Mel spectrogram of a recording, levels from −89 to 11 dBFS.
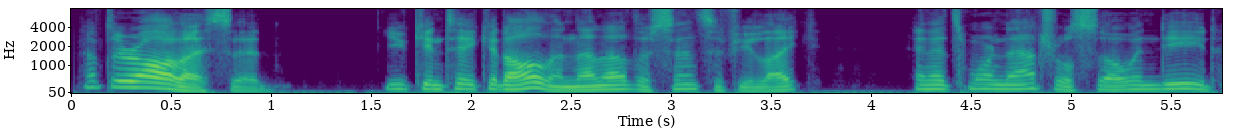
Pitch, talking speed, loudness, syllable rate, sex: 150 Hz, 220 wpm, -18 LUFS, 6.0 syllables/s, male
